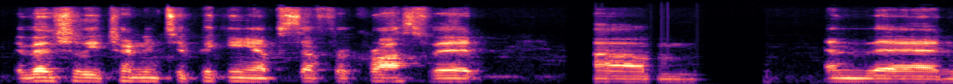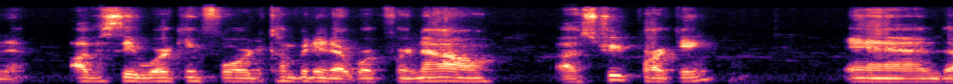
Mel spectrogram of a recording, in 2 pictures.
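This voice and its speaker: Young man from Saipan, lowish voice, halting and full of fillers, video call guest. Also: darkish tone. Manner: halting, many fillers and restarts, laughs often. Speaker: cameraman guest. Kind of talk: casual interview over video call.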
